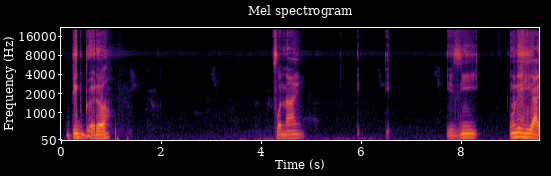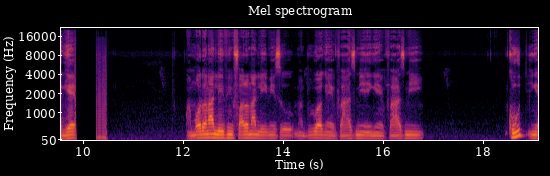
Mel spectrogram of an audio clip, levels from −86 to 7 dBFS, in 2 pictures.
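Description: At 9.83 s, just after "only he I", the speech is interrupted by a cable pulled and plugged in, lasting until 10.48 s. A pop marks the plug leaving the socket, and the signal drops to near silence for about 0.6 s. While only the tip makes contact on reinsertion, the unshielded connection picks up roughly 0.19 s of 50 Hz mains buzz, then a second pop as the full connection restores the sound.

At 11.16 s there is a block of digital silence about 12 ms long, which fits a 512-sample buffer left unfilled. The output did not receive its samples in time, so zeros were sent instead. The waveform jumps to zero and back with no fade, and both hard edges produce a discontinuity. At this length it comes across as a short tick or brief hole in the speech rather than an audible gap.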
